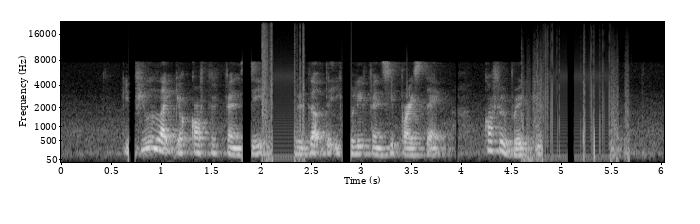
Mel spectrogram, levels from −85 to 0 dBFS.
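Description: At 0.67 to 0.74 s the program likely failed to fill its output buffer in time, leaving a block of digital silence about 70 ms long. The speech drops to silence and returns with no fade, leaving a short hole. A likely repeat of the same buffer underrun recurs at 1.81 to 1.90 s, this time about 93 ms, which fits a 4096-sample buffer.

From 2.01 to 2.44 s an intermittent contact appears: a loose cable or plug opens for about 224 ms in total. Crackle breaks up the speech at the edges, and faint hiss remains where the signal should be.

At 2.81 to 2.90 s another 93 ms block of digital silence cuts in with no fade. At 3.95 to 3.97 s a shorter 23 ms gap, consistent with a 1024-sample block, briefly cuts out the sound.

From 4.60 to 5.68 s the contact fails again, open for about 685 ms spread across that stretch, with crackling dropouts and hiss. Within it, at 5.06 to 5.13 s, a further 70 ms block of digital silence drops the output to silence, cutting out and back with no fade.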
